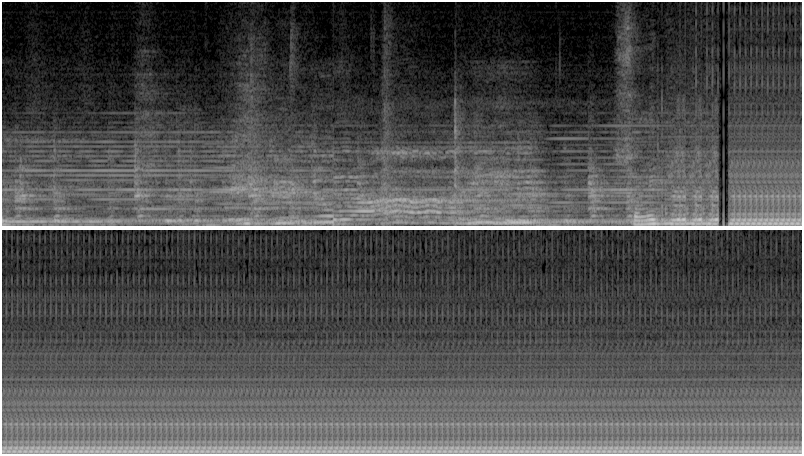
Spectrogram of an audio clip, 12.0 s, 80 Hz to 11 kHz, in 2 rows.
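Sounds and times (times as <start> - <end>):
steady electronic drone: 5.2 - 12.0.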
